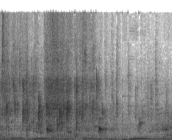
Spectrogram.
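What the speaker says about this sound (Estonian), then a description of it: "Nii, aga pesen käed tere puhtaks." Steady running water splashes over hands being washed in a smoke sauna, a continuous close wash of rushing water with shifting splatter and no talking.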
